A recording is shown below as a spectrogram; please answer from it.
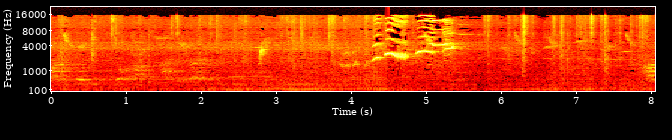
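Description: Caged Oriental magpie-robin giving a short, loud phrase of rising whistled song notes about four seconds in. Scattered faint clicks run through the rest.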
